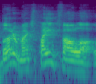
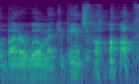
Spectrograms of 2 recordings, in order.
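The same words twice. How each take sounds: First: Exaggerated Southern accent, higher and louder; fake Southern accent. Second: Said in the usual way. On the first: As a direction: belt it out in a put-on Southern twang. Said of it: "fake Southern accent". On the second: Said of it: "when you gotta say it like that".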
